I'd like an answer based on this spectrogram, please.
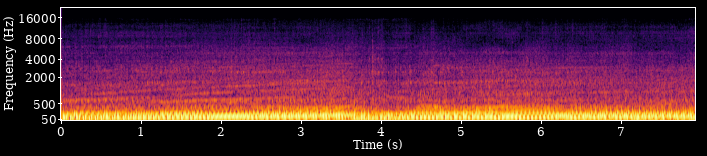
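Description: Yamaha V Star 1300's V-twin engine heard from on the bike, pulling under acceleration with its note rising. It breaks briefly about four seconds in, then climbs again.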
